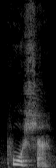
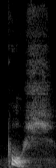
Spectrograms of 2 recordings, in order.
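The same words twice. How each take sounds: First: The word is said with two syllables. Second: The word is said with one syllable. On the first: "In the original language, it's pronounced with two syllables" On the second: "in English, we pronounce it as one syllable only, like this"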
